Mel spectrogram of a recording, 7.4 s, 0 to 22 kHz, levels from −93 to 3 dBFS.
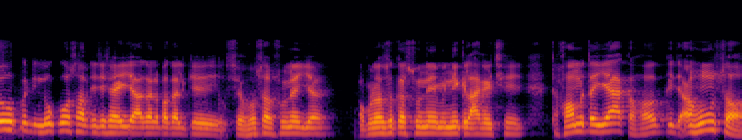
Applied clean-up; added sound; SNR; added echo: neural mask model DeepFilterNet 3.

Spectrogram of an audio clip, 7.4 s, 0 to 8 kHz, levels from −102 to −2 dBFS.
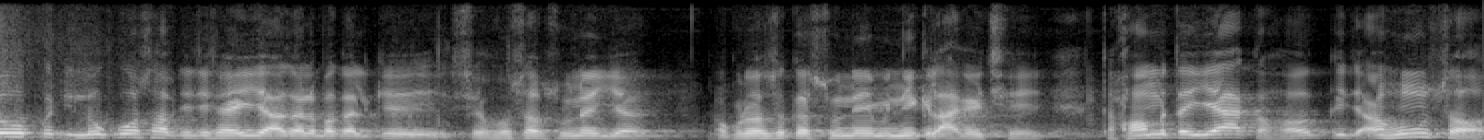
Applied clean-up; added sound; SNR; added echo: neural separator model SepFormer DNS4.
